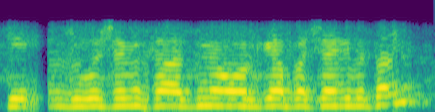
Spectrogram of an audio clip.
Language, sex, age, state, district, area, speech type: Urdu, male, 60+, Uttar Pradesh, Rampur, urban, conversation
